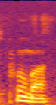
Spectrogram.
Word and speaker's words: Puma: with the puma or puma i used to pronounce it puma one of the kid but it's puma i mispronounced a lot of words when i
